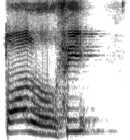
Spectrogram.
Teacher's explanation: रा क्योंकि साकिन है, रा साकिन से पहले जबर हो तो रा पुर पढ़ा जाता है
